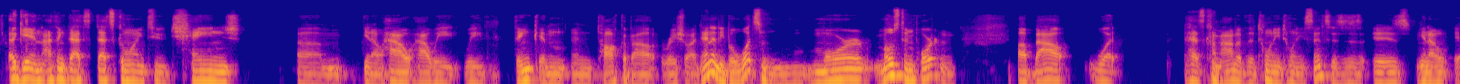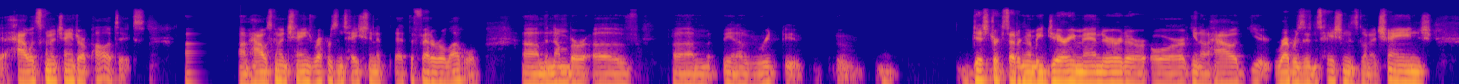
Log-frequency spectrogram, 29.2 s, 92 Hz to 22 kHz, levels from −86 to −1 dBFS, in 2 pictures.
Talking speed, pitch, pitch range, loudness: 175 wpm, 100 Hz, 95-110 Hz, -27 LUFS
